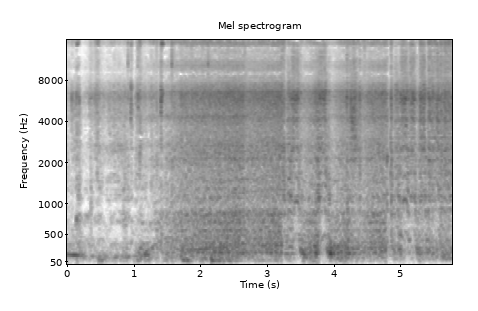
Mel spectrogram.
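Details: Suzuki F6A engine that would not start now cranks, catches and settles into a steady idle with no stumbling; it starts and runs.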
